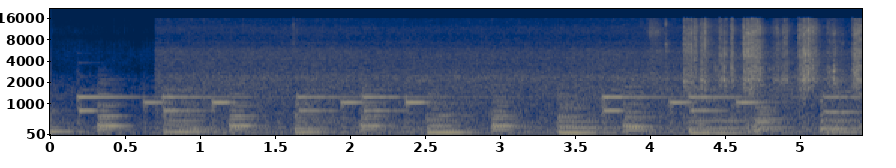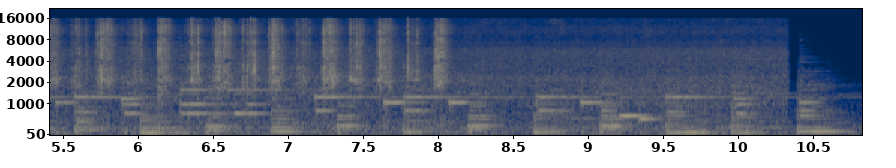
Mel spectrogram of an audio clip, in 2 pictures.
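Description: Background music with a steady beat. From about four seconds in, a hand-held seasoning shaker is rattled rapidly over the pan, about five shakes a second, for some four seconds.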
